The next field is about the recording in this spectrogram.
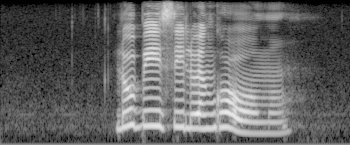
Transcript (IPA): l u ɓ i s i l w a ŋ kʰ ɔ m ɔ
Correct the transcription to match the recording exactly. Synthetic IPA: l u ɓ i s i l w ɛ ŋ kʰ ɔː m ɔ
